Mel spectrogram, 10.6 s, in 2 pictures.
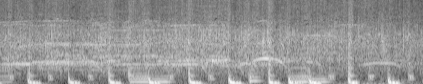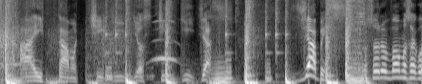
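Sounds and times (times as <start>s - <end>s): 
applause: 0.0s - 5.6s
rhythmic musical backing with thumping low beat: 0.0s - 10.0s
speech: 5.7s - 8.4s, 9.1s - 10.5s.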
